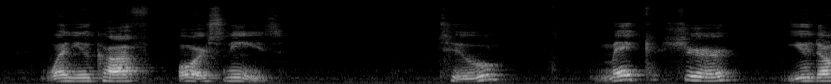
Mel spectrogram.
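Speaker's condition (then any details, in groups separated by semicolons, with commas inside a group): Cerebral palsy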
